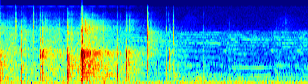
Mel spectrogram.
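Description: A small group of people clapping briefly, the claps dying away after about a second, over background music.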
